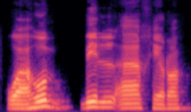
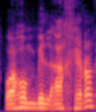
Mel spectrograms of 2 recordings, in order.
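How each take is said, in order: First: The m turns into b, merging with it. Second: The m stays a nasal hum before the b. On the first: The speaker calls it wrong. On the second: The speaker calls it right.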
